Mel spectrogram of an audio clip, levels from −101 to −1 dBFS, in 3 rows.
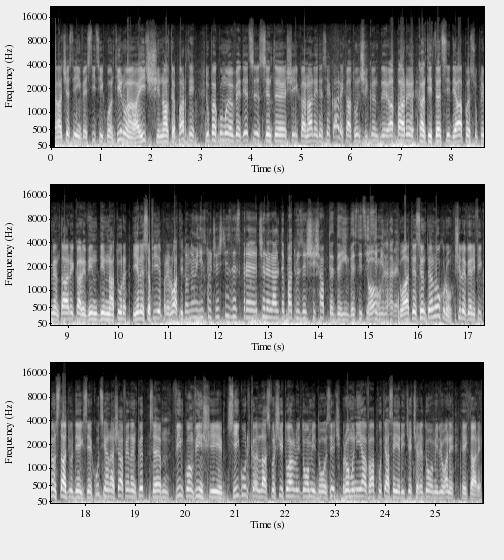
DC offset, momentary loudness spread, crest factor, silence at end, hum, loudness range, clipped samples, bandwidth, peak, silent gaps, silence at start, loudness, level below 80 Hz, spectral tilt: under 0.1%; 7 LU; 12 dB; 0.05 s; none; 4 LU; under 0.1%; 10.5 kHz; 0 dBFS; none; 0.1 s; -15 LUFS; -18 dBFS; -6.5 dB/octave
